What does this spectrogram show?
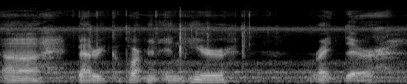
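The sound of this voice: Background noise is clearly audible. The speech is slow, with little pitch movement. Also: man, low pitch for a man.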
